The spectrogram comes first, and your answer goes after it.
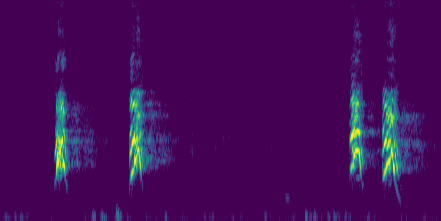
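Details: Samoyed named Kaydo playing in autumn leaves; four loud sharp barks in two pairs, the first pair near the start and the second about three seconds later, over a quiet background.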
